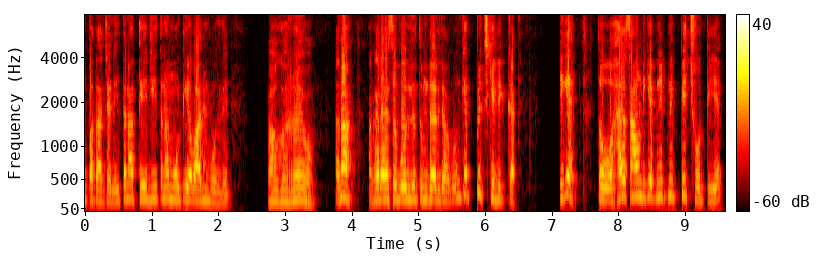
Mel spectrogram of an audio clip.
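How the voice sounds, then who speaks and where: A high-sitting, warm and mellow male voice leads an online exam-prep physics class, taking students through every point with patience and frequently making sure they keep up. English terms are sprinkled through what he explains.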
